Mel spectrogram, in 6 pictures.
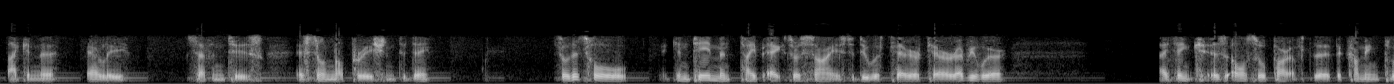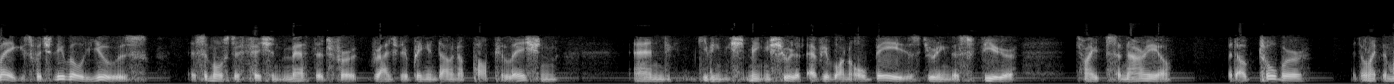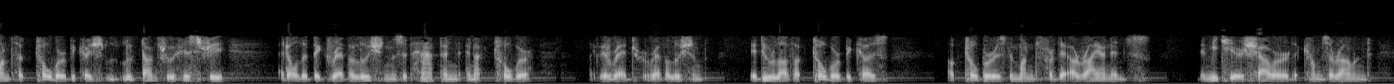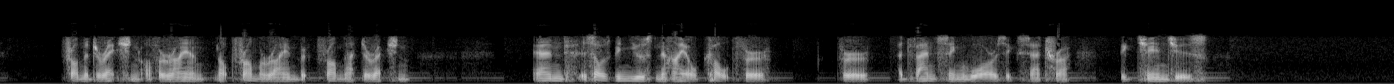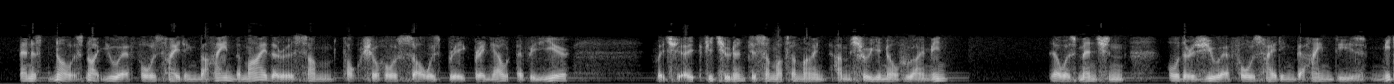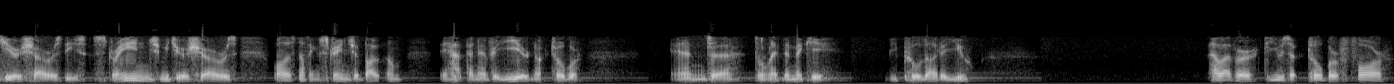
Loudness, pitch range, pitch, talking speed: -21 LUFS, 60-85 Hz, 75 Hz, 150 wpm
